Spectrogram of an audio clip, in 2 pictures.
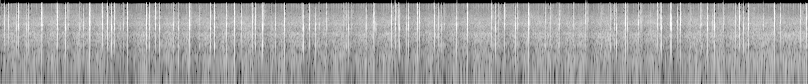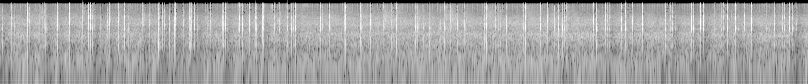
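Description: A small, solid black glass and plastic smartphone, held in both hands in front of a binaural mic, is tapped with fingertips and nails. A fast, continuous patter of crisp, bright clicks runs throughout with very short decay, sounding almost like rain on a surface.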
